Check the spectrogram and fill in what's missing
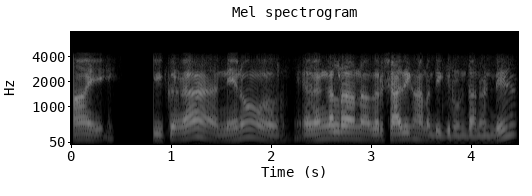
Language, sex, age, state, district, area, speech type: Telugu, male, 18-30, Andhra Pradesh, Bapatla, urban, conversation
